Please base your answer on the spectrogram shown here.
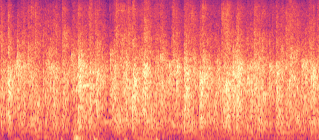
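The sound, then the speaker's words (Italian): An audience applauds the musicians at the close of a show. Many hands clap in a full, continuous burst that stays fairly steady, with small swells, and no one speaks. “Un applauso ai musicisti di Bruce.”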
